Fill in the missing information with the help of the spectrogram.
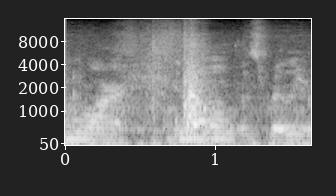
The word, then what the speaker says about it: Noir: N-O-I-R. – I don't know how to say it. – Oh, Noir. – Yeah, that's how you say it. – Yeah, it's Noir.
